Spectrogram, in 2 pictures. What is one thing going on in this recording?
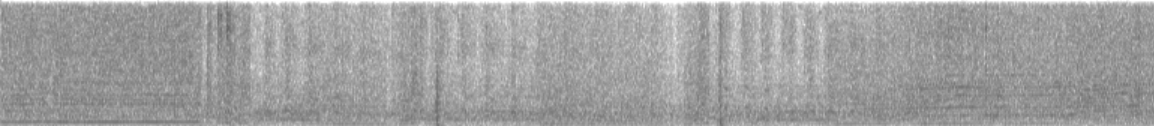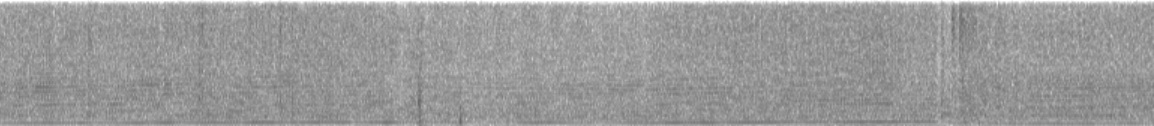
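Gear shifts cut the engine's roar with sharp pops.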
